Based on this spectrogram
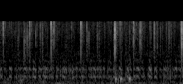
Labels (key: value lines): label: anthrophony, mechanical
recorder: SoundTrap 300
